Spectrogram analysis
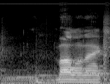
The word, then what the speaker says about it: Mullenix: I did pronounce that right. Mullenix, that's correct.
